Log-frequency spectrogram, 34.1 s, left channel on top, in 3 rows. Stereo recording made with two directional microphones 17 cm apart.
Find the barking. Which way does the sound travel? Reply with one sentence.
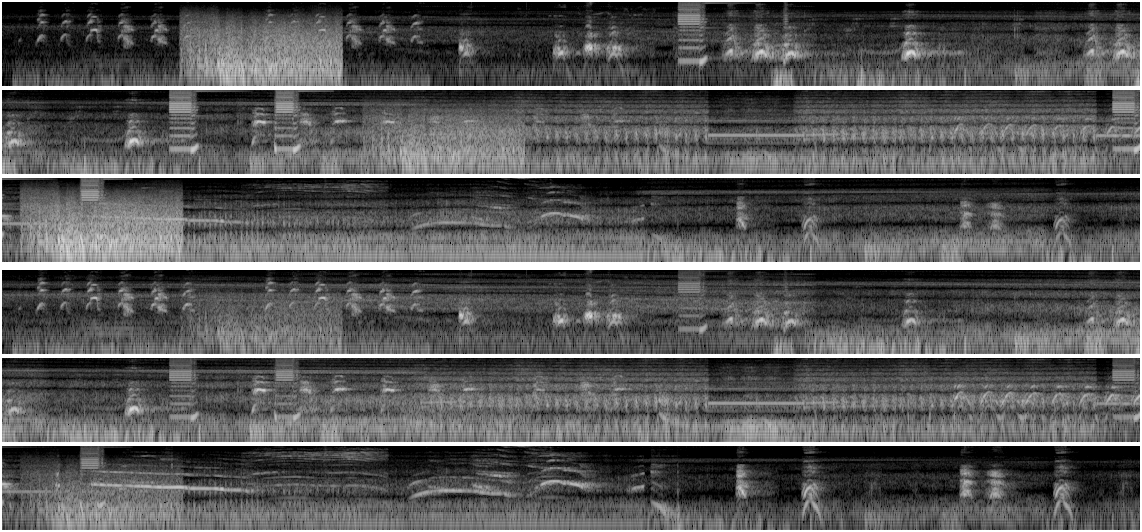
You can hear the barking go left and come back.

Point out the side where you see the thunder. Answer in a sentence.
You can hear the thunder on the left.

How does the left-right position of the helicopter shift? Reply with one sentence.
You can hear the helicopter move from right to left.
